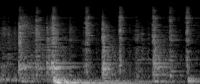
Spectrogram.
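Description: Live manele band playing an instrumental, carried by quick, evenly spaced hand-drum strokes, with a deep low drum hit about half a second in.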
